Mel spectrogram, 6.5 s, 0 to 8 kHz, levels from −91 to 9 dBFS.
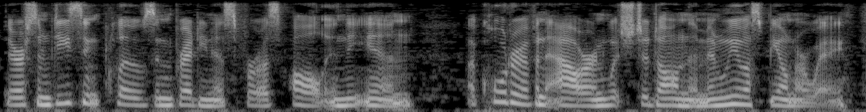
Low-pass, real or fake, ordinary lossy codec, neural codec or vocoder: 7.2 kHz; real; Opus, 64 kbps; none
